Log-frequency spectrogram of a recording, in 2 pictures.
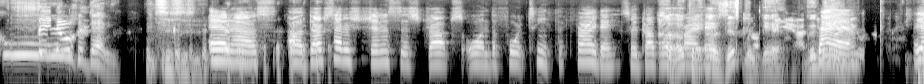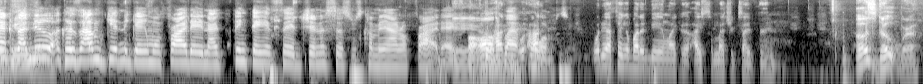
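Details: Adult male speakers in conversation; normal conversational speech.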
